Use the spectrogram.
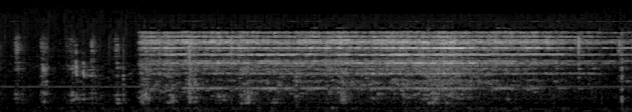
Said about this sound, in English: Statewide alarm. Emergency.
